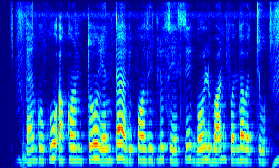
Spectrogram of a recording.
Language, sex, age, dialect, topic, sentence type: Telugu, female, 36-40, Southern, banking, question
